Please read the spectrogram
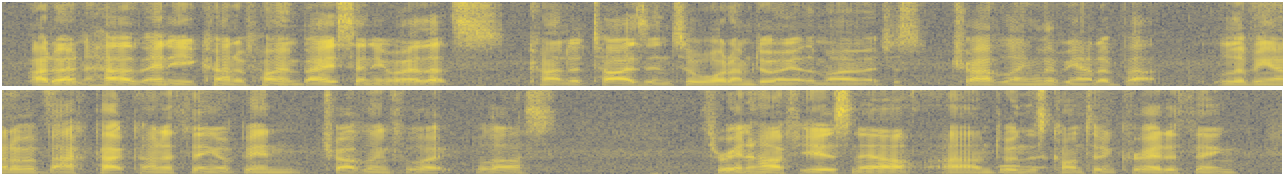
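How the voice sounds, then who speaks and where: The speech moves at a fairly quick pace. Its intonation is monotone and flat. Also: man, fairly low pitch for a man. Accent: Australian. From Australia. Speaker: travel filmmaker. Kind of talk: casual interview chat.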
